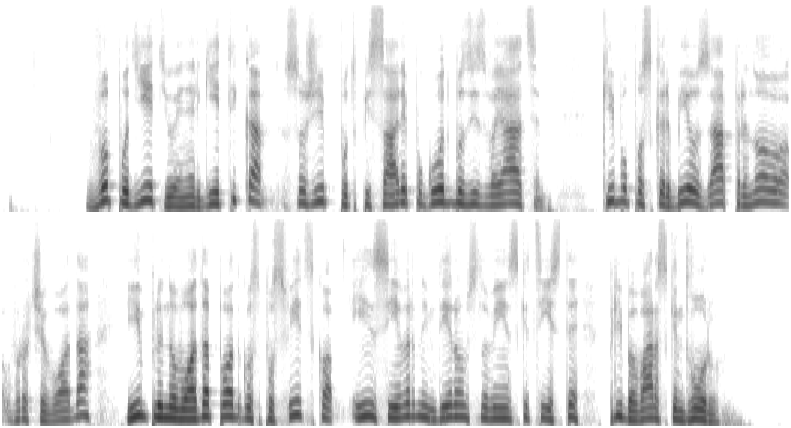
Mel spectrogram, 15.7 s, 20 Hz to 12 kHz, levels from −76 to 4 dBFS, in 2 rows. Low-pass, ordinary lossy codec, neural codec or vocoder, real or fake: 10.8 kHz; none; codec, 24 kHz, 0.9 kbps, DualCodec; fake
